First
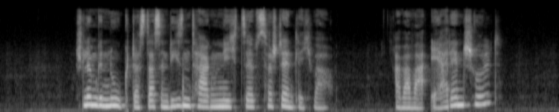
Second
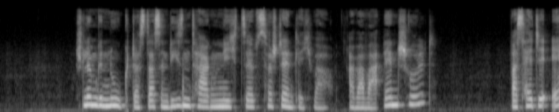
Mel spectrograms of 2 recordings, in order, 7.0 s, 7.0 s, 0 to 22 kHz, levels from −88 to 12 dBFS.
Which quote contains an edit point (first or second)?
second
